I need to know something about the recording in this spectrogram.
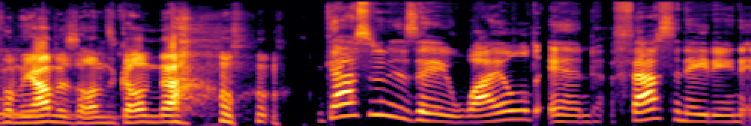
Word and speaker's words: Gaston: Is it Gaston? It's Gaston, like Gaston. It's Gaston. His name's Gaston, right? But it's America, so we say it Gaston.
